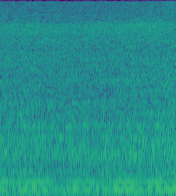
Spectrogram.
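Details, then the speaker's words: Chevrolet camper AC after freeing the blower; loud steady low hum and constant drone with no rattles or scraping, blowing cold air; blower now running normally. "after a little more persuasion makes a lot of noise holy crap it's blowing cold air"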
